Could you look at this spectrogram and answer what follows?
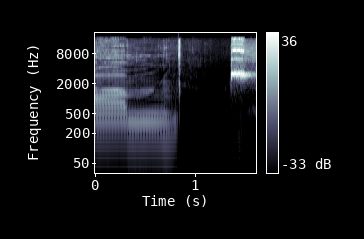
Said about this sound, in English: Ring alarm. That's a penalty.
